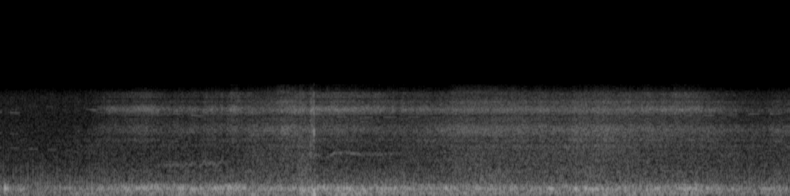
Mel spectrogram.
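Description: Wind rushing over the microphone of a camera on a paraglider in flight: a steady low rumble with a thinner high hiss above it.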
